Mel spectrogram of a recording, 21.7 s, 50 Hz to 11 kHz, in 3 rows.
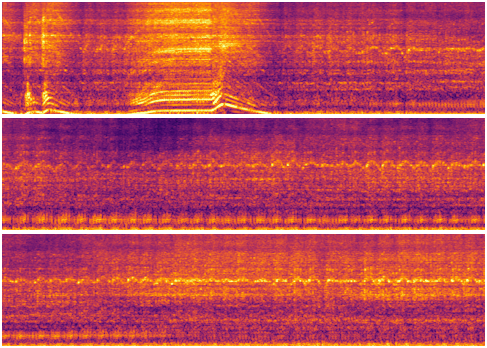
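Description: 2001 Suzuki GSX-R1000 K1's inline-four engine, breathing through a Yoshimura muffler, blipped quickly once at the start and then revved up, held for about a second and dropped back. It then idles steadily for the rest of the time, not yet fully warm, so the idle is a little less smooth than it gets when completely warm.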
